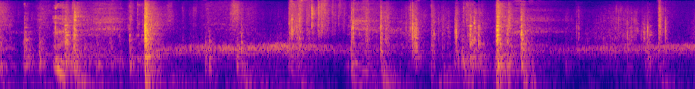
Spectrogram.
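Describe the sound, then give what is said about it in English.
A door is opened with a series of knocks and clatters, a drawn-out creaking squeal, and more clunks and scrapes, with no voices. “Yes, sir. Get the door.”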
